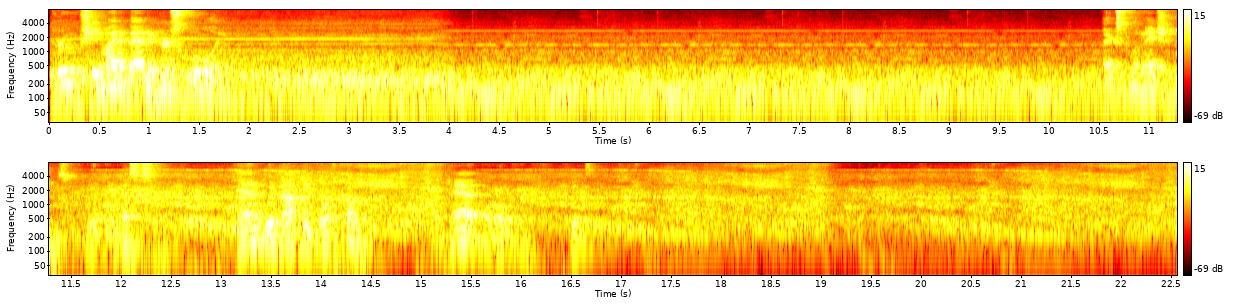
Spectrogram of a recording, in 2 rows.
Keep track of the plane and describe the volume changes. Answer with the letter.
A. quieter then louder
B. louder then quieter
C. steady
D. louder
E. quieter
E.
